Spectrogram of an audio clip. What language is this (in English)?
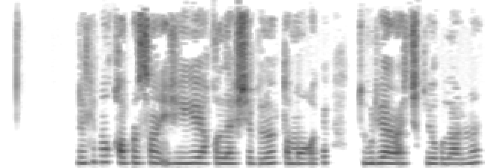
Uzbek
